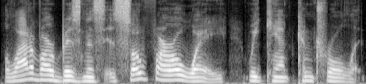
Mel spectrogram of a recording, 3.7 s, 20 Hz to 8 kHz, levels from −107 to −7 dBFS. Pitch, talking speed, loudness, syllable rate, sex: 150 Hz, 215 wpm, -16 LUFS, 5.1 syllables/s, male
